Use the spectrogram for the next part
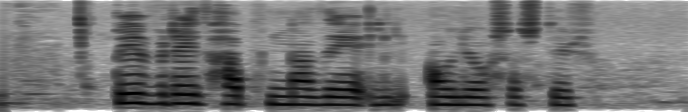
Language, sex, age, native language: Icelandic, female, 18-19, Icelandic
